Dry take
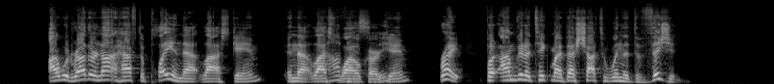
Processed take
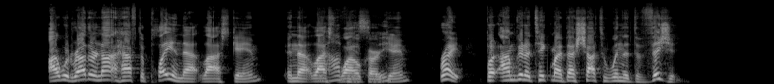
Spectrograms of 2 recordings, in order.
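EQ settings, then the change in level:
low-shelf EQ 200 Hz −8.5 dB
0.0 dB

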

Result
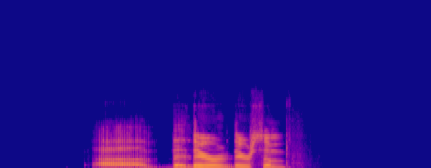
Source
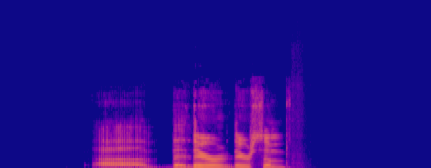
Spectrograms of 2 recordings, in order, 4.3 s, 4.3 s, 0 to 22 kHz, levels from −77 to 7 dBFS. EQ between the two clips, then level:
band-pass filter 160–4,400 Hz
high-frequency loss of the air 53 metres
+6.0 dB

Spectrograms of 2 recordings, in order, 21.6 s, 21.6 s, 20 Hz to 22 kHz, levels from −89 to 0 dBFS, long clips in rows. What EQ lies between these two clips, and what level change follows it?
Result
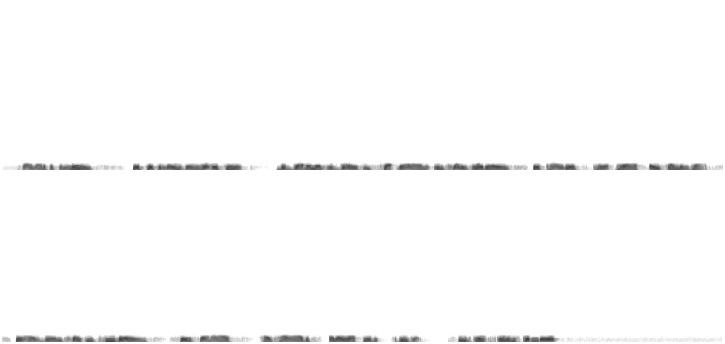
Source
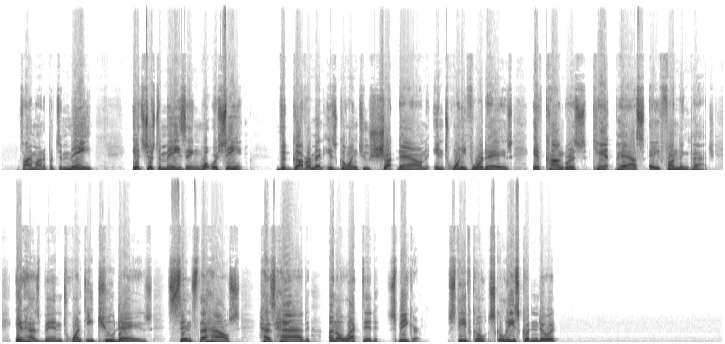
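Chebyshev low-pass with heavy ripple 730 Hz, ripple 3 dB
phaser with its sweep stopped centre 430 Hz, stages 4
0.0 dB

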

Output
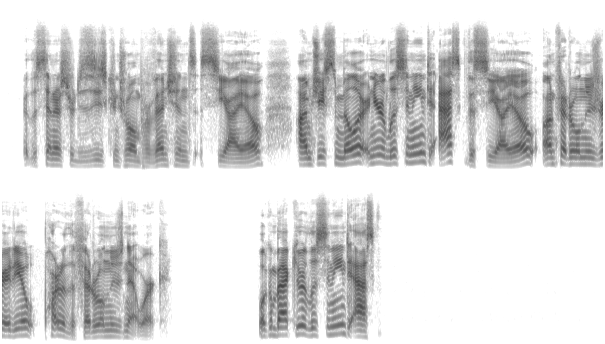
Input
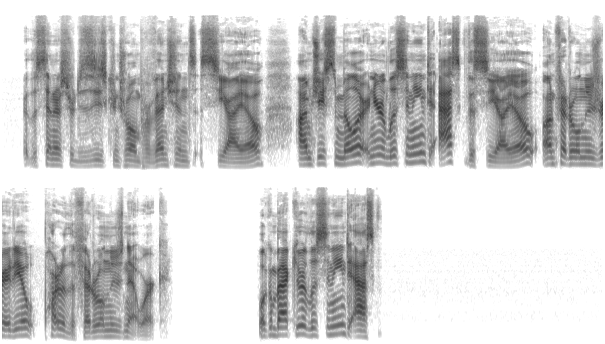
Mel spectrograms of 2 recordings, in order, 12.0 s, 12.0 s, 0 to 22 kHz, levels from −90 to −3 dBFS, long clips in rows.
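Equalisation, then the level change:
low-pass filter 6,000 Hz 12 dB per octave
parametric band 440 Hz +5 dB 1.3 octaves
−6.5 dB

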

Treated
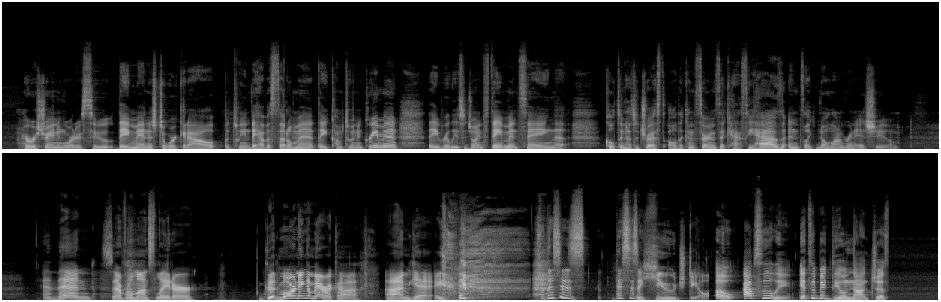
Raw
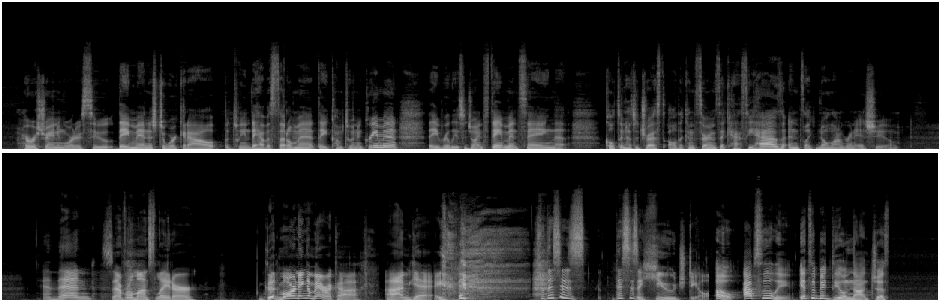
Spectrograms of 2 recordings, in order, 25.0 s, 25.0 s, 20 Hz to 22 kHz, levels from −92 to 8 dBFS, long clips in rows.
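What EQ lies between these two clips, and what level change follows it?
bass and treble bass −10 dB, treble −2 dB
dynamic equaliser 790 Hz, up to −4 dB, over −37 dBFS, Q 1.2
+6.5 dB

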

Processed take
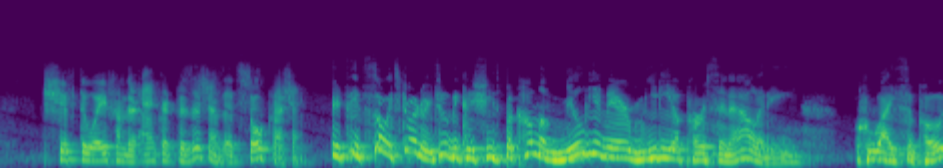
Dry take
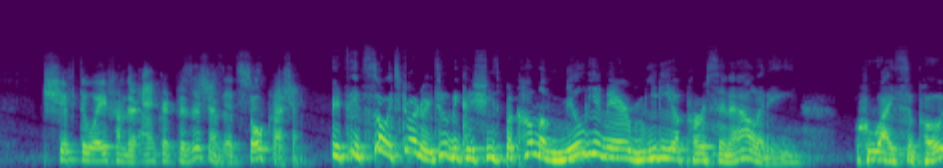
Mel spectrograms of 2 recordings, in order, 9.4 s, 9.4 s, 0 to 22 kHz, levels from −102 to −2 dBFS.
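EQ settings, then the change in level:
low-pass filter 2,400 Hz 12 dB per octave
dynamic equaliser 790 Hz, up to −6 dB, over −34 dBFS, Q 0.81
0.0 dB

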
